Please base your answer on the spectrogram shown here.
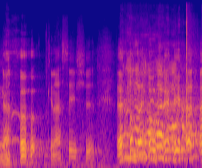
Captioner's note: laughing; laughs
